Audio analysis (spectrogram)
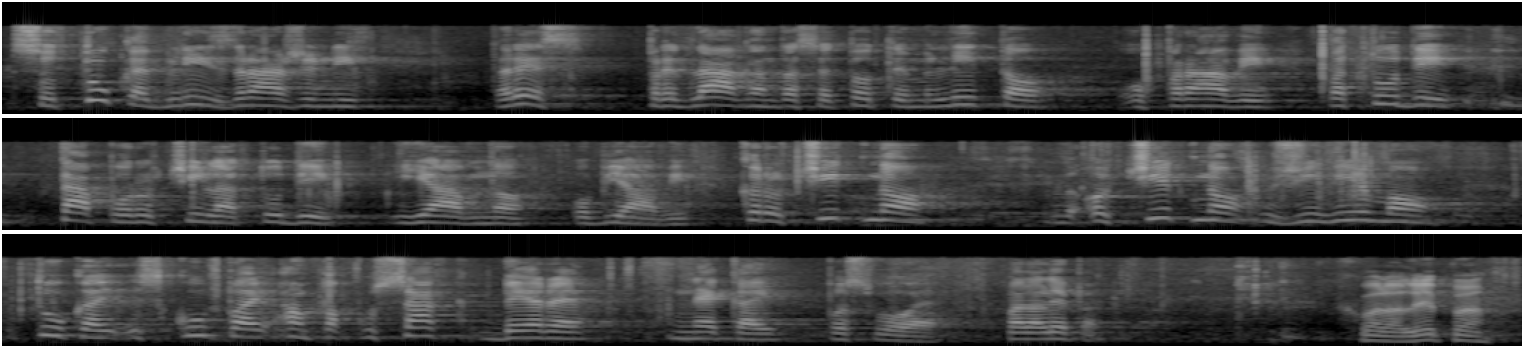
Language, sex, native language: Slovenian, male, Slovenian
